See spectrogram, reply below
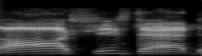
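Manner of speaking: acted yelling. Retelling what was yelled when she landed: retelling own yell. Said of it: "I can't be the only person that yelled".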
